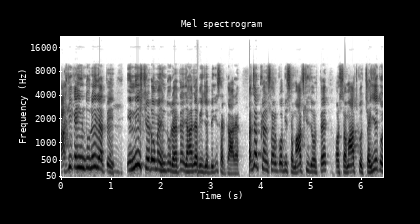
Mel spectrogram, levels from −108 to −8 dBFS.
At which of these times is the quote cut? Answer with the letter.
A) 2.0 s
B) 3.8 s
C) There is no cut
B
